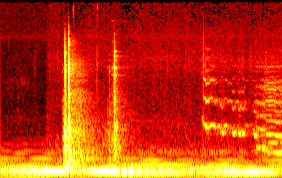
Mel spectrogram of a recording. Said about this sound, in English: "My husband and I live in the small cottage in the field over there," she says, pointing behind the home with one hand as she is opening the door with the other. "Bienvenue," she says to them as the door swings open.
